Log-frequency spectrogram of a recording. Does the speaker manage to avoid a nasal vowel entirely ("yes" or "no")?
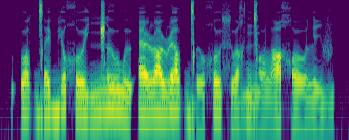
yes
